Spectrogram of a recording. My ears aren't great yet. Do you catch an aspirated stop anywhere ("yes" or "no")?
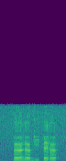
no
